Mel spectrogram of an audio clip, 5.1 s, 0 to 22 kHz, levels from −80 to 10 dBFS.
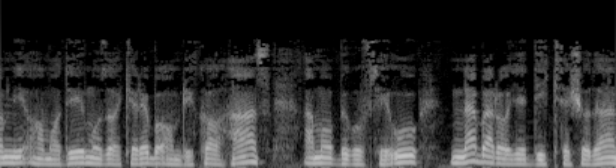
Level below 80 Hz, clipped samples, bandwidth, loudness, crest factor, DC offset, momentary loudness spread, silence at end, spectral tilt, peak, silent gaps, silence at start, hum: -50 dBFS; under 0.1%; 8.4 kHz; -20 LUFS; 14 dB; 0.1%; 5 LU; 0 s; -7 dB/octave; -6 dBFS; none; 0 s; none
